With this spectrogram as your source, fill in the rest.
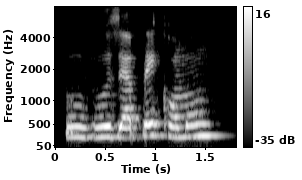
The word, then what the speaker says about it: vous vous appelez comment: Yang harus diingat S sama A-nya jadi Z.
